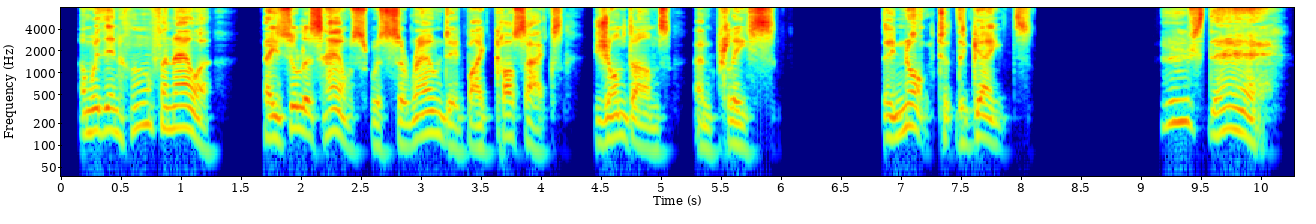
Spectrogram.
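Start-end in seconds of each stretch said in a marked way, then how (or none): 9.2-10.2 drowsy, just-woken, slightly high. A man answers a knock at his gates, sleepy voice. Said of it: "said Fayzullah in a sleepy voice".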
